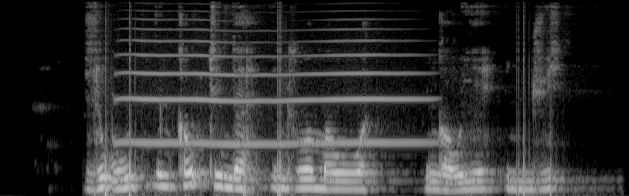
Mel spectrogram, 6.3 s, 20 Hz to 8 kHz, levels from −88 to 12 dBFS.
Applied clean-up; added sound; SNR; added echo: none; Trumpet; 11 dB; reverberation time 0.7 s.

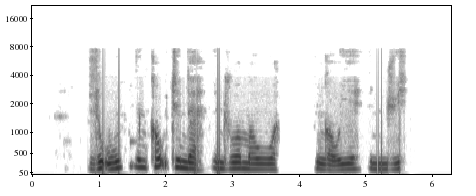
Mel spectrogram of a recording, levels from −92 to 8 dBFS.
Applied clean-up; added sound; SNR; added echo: none; none; none; none.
